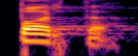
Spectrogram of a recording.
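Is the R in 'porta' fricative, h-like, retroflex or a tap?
tap. The R is a single quick tongue tap. "o paulistano ... vibrante simples ... É uma batidinha breve"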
